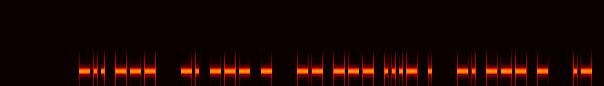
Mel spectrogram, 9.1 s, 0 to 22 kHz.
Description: Morse code, heard as a keyed tone, about 22 wpm, 700 Hz. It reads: DO NOT MOVE NOT A
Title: Sentences from Top 1300 Words 22wpm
